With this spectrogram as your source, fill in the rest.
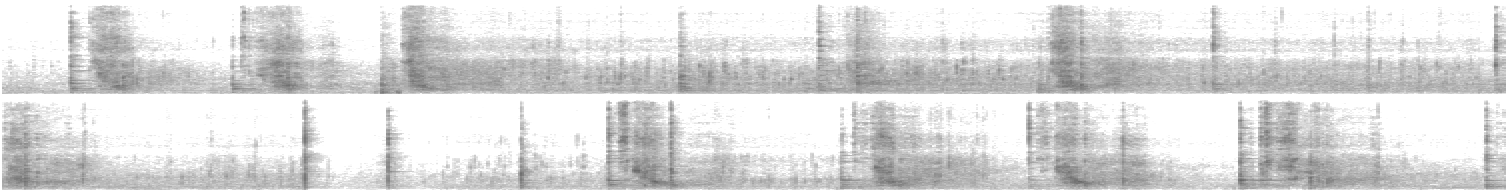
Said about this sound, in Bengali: মেরে টমেটোগুলো নরম করে মিশিয়ে দিচ্ছি।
